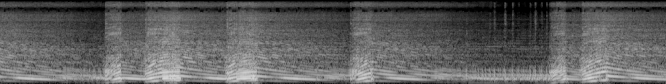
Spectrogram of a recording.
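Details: Ported Holtzfforma 395 chainsaw, second test, running lean after fixing a possibly stuck compression release: revs sweep up but flatten at the same ceiling each time. Top-end rpm is limited and tune changes aren't affecting it.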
